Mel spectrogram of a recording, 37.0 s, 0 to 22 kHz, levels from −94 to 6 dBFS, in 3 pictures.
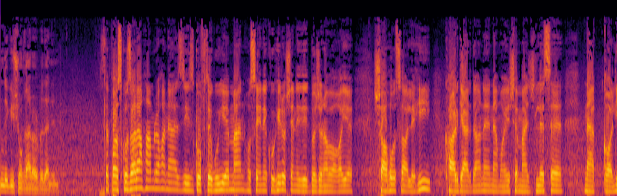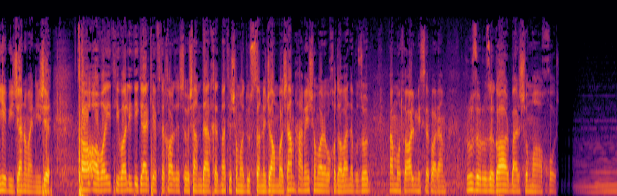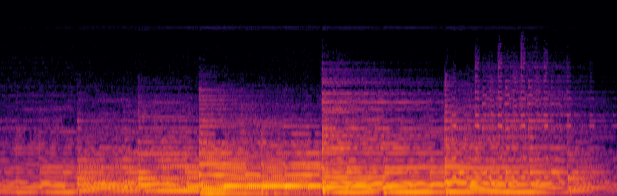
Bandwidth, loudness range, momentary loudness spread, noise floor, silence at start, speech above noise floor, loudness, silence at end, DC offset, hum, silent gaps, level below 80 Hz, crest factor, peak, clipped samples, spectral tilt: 15 kHz; 11 LU; 17 LU; -48 dBFS; 0 s; 35 dB; -14 LUFS; 0.05 s; under 0.1%; none; none; -36 dBFS; 14 dB; 0 dBFS; under 0.1%; -5 dB/octave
